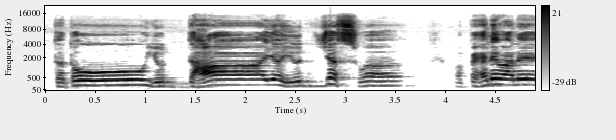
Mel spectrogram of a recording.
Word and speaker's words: युज्यस्व: युज्यस्व 2 आघात देने हैं, यौ का लिए जौ का आघात और यौ के ऊपर फिर सौ का आघात। तो ततो युद्धाय युज्यस्व, और पहले वाले यौ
